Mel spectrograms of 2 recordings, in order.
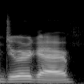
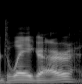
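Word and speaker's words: duergar: more benefits and then the durar or dwar there's a few different pronunciations of it they get the D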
